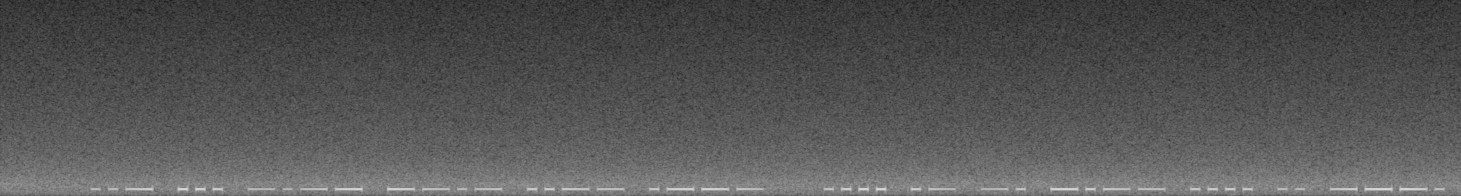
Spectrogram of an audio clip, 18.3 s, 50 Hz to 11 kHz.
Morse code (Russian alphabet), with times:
1.1-9.5 УСЫЩЮЙ
10.3-18.1 ХАНЫХИЧ

